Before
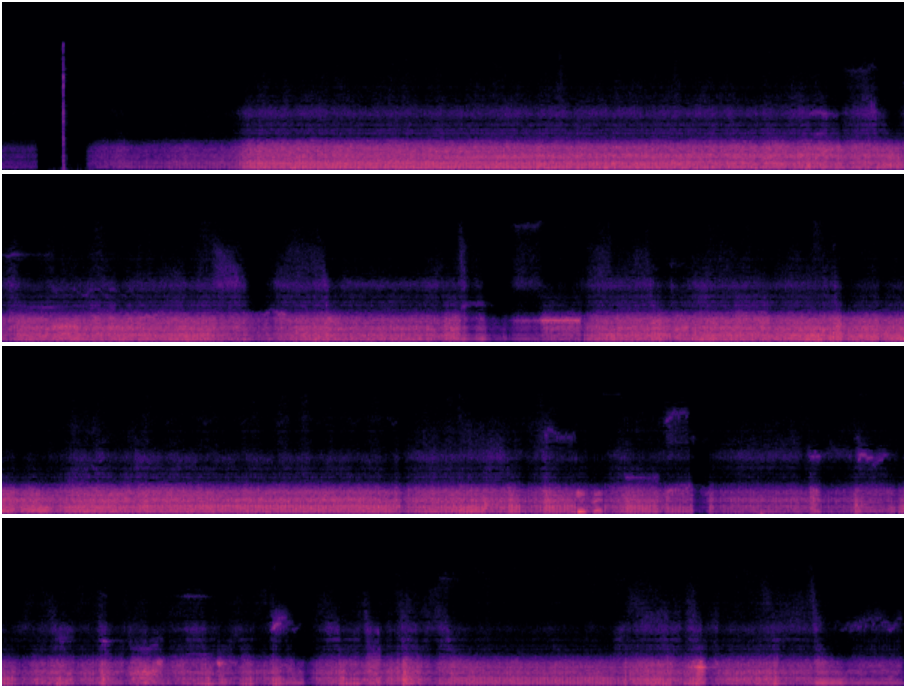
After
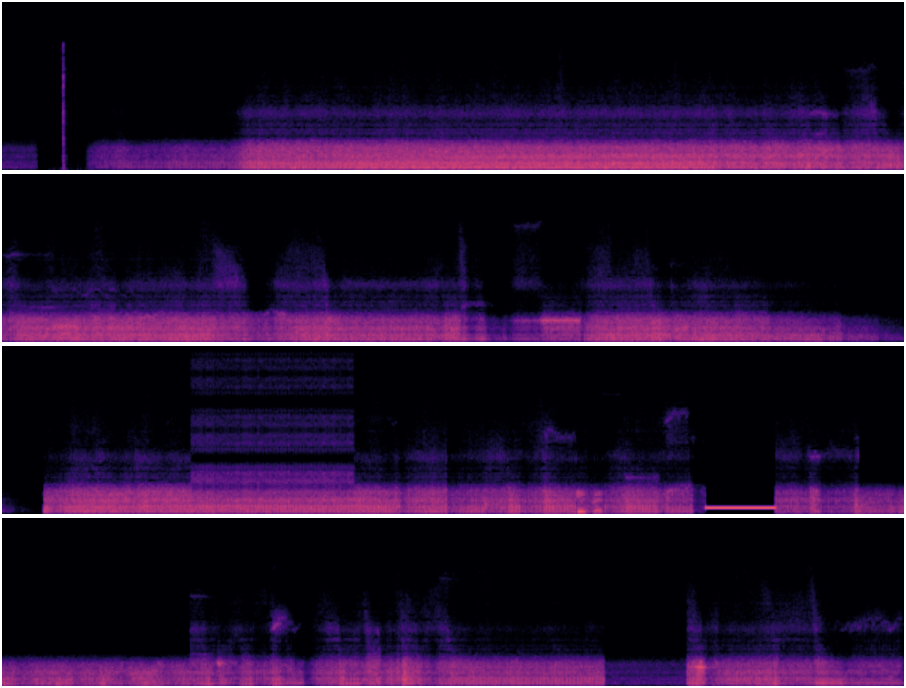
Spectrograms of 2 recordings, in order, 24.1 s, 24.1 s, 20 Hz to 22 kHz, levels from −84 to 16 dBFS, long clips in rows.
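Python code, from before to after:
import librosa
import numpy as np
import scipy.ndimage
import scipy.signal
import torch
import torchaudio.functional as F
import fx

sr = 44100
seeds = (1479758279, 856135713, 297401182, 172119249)

y = fx.echo_alternate(x, sr, ms=177, hz=2100.0, feedback_pct=59, wet_db=-2.0, at=(2.13, 4.78))
y = fx.highpass(y, sr, hz=72.0, slope=12, at=(8.12, 9.27))
y = fx.studio_fade_out(y, sr, start_s=10.24, length_s=2.07)
y = fx.resample_linear(y, sr, factor=6, at=(13.29, 14.38))
y = fx.delta_mod(y, sr, bps=16000, step_db=-36.5, at=(17.74, 19.3))
y = fx.edit(y, sr, fx.fade_in_from(start_s=15.0, length_s=0.5, floor_db=-12.5),
    fx.bleep(start_s=16.72, length_s=0.47, hz=948.0, db=-19.5),
    fx.room_tone_fill(start_s=22.06, length_s=0.55), tone=tone)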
